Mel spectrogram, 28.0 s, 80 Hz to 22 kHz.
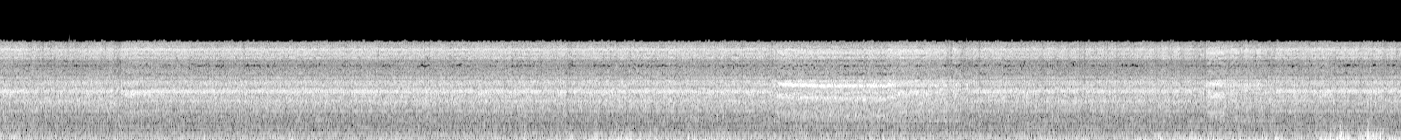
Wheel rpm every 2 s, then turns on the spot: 230, 230, 230, 230, 230, 230, 230, 230, 210, 230, 230, 230, 230, 230.
none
